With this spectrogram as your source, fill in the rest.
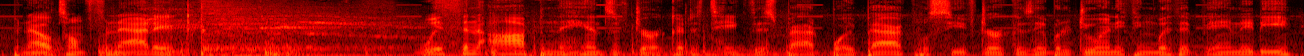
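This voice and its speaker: A man calling a live esports match as play-by-play commentator, excitable, building from tense quiet to shouts at big plays. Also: mid-range voice, quick pace, over loud music.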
